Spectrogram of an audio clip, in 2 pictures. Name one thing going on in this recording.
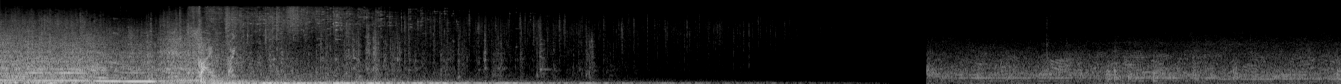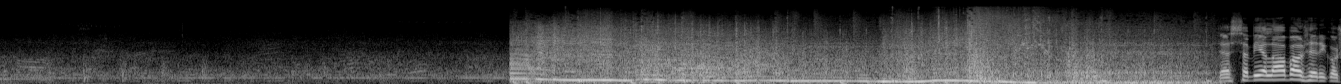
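A rally car engine roars and revs hard.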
